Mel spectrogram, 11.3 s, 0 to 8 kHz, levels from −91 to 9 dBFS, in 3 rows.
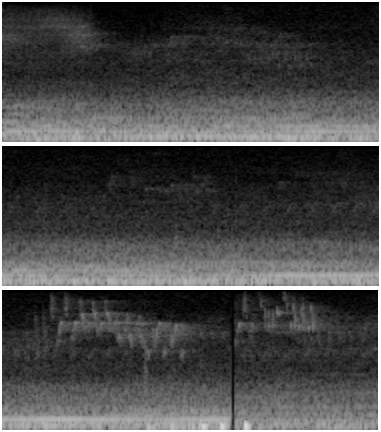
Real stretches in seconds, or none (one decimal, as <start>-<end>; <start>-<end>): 0.9-11.3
